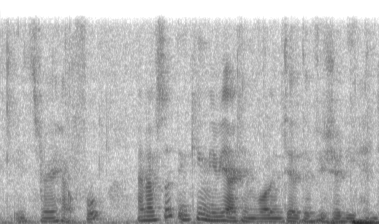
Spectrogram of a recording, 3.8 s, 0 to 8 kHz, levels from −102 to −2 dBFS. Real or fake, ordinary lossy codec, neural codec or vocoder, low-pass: real; none; none; 7.2 kHz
